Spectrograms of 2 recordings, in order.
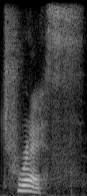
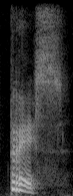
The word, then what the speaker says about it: tres: But just so you know, be careful not to say tres, okay? It's tres, okay? It's 4 different sounds. T, r, e, s. Put together, tres, okay? And also, e is short. Don't say trace, because a friend of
